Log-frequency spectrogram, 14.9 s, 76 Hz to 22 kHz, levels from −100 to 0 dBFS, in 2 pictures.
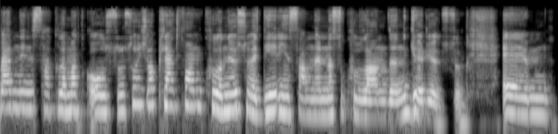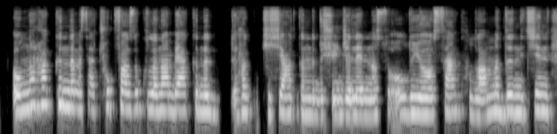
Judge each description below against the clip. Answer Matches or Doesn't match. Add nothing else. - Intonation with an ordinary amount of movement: Matches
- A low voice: Doesn't match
